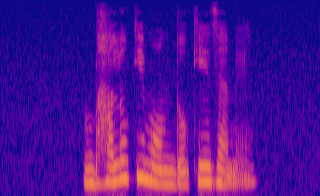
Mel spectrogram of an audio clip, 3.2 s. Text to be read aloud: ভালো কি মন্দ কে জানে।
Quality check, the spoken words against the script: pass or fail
pass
